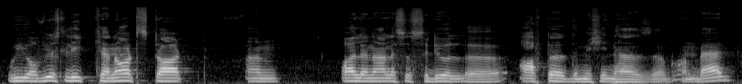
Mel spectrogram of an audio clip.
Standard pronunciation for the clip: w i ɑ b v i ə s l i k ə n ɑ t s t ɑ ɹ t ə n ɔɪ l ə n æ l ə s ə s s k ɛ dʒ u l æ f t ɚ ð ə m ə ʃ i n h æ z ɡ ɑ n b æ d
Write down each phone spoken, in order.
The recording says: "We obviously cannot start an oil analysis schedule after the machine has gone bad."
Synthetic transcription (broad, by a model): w i ɑ b v i ə s l i k ə n ɑ t s t ɑ ɹ t ə n ɔɪ l ə n æ l ə s ə s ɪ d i u l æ f t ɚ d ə m ə ʃ i n h æ z ɡ ɑ n b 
